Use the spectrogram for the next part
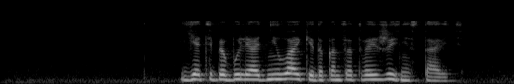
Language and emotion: Russian, angry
